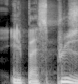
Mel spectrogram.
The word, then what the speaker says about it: plus: d'hier vous avez vu ici on prononce plus vous allez voir pourquoi c'est parce que c'est un adjectif ou un adverbe après voilà en tout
